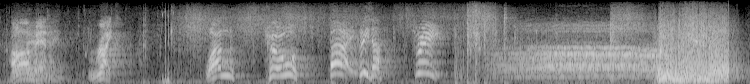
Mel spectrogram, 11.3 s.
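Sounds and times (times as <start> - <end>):
speech: 0.6 - 1.9, 2.5 - 7.1
sustained tonal swell: 7.4 - 9.9
holy hand grenade exploding in a comedy film scene: 9.2 - 11.2.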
